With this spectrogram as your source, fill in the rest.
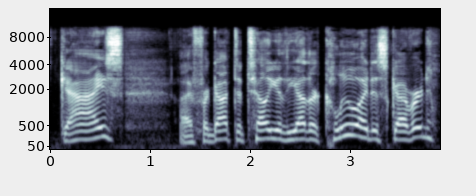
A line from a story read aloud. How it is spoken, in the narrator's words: Sabrina said nervously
